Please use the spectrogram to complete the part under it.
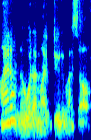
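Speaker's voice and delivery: woeful, sad, self-pitying lament. Retelling a fight with a man who threw things, imitating him being sad. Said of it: "he had been like all sad".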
